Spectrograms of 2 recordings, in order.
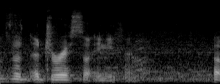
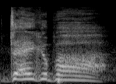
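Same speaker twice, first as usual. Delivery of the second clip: loud high shouted impression; Star Wars shout; 10 semitones higher, 6 dB louder, slower than usual. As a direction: call it out like a movie character.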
